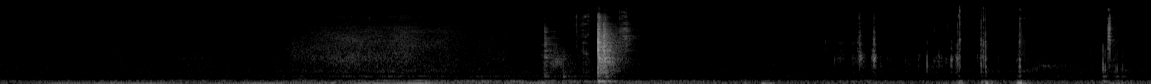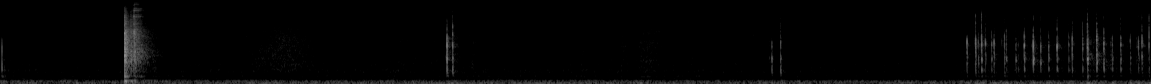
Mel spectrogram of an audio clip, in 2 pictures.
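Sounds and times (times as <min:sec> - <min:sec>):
keyboard keystroke clacks: 0:21.2 - 0:23.0.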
